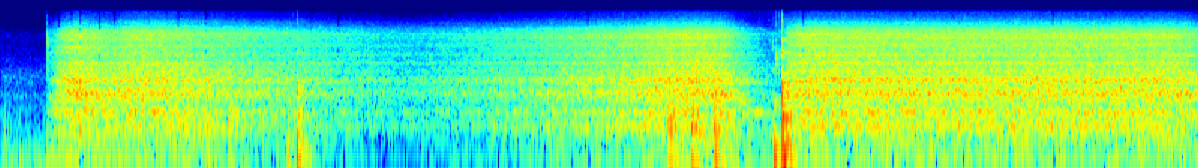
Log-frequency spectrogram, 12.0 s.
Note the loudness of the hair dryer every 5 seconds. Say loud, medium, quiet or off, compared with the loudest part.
medium, loud, loud.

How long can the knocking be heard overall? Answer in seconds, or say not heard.
2 s.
